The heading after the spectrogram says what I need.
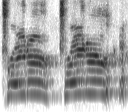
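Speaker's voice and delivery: loud, high-pitched yelling.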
